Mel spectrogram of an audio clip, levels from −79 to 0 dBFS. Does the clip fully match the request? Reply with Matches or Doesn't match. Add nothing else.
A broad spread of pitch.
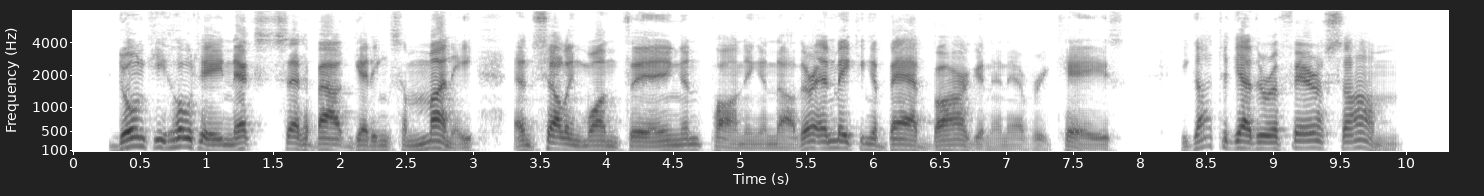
Matches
